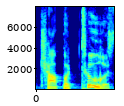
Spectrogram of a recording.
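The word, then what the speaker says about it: Tchoupitoulas: They're doing the best they can, but somebody ought to take them through a class and say, that's Chapatoulas, that's not T.H.R.I.V.E. or whatever they pronounce it.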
